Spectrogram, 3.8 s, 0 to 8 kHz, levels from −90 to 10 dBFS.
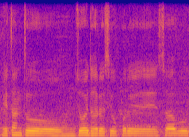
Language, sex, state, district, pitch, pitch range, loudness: Chhattisgarhi, male, Chhattisgarh, Bastar, 125 Hz, 120-130 Hz, -14 LUFS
